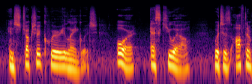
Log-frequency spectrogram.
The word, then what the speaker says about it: SQL: of them, spreadsheets and structured query language, or SQL, which is often pronounced SQL.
